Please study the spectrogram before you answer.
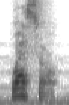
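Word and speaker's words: hueso: Yeah, Wessle. H is silent.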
